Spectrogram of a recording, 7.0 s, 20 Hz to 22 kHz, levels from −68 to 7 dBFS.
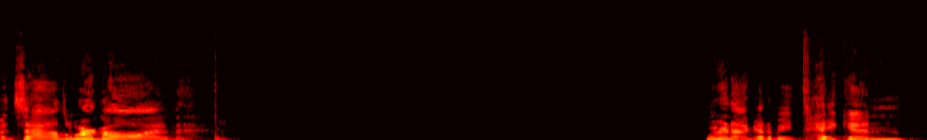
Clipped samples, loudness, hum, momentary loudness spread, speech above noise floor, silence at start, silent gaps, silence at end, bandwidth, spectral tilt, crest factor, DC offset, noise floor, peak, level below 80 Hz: under 0.1%; -28 LUFS; none; 13 LU; 44 dB; 0 s; none; 0.15 s; 17.5 kHz; -3 dB/octave; 24 dB; under 0.1%; -73 dBFS; -8 dBFS; -74 dBFS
